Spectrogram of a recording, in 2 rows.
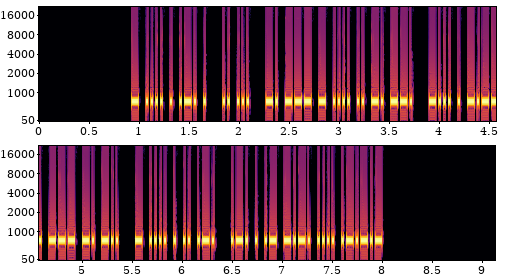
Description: Morse code, heard as a keyed tone, about 50 wpm, 700 Hz. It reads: THERE IS NOTHING BEYOND THEIR REACH.
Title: Sentences from Top 1000 Words - Review Part 6 - 50wpm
